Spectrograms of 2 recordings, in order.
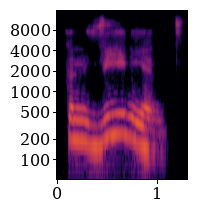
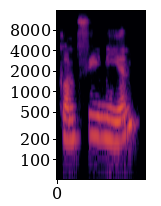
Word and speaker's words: convenient: and this one is convenient remember in English we need to say V clearly so it's not convenient it's convenient convenient ah there is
